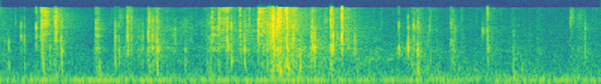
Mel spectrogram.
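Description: Foil Pokémon booster pack wrapper crinkling as it is torn open and the cards are pulled out, in irregular crackles with the loudest a little before the middle.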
